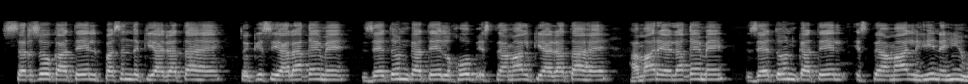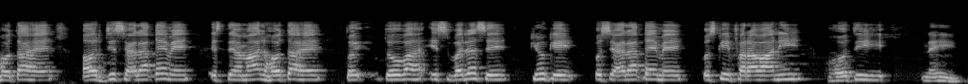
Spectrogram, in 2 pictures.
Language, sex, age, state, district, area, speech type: Urdu, male, 18-30, Bihar, Purnia, rural, spontaneous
